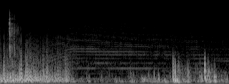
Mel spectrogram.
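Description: Catapult launch of a small battery-powered fixed-wing drone off its rail: a sudden burst of noise as it is fired, then, after about half a second, the steady whine of its electric motor and propeller as it flies away.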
